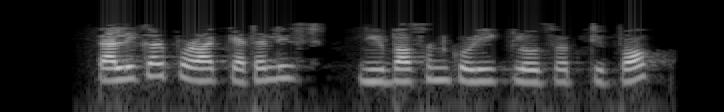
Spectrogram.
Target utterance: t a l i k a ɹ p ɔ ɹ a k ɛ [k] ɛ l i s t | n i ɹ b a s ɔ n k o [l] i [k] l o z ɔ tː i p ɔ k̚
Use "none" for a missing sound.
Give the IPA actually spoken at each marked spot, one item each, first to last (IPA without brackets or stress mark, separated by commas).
t, ɹ, k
